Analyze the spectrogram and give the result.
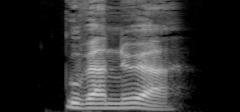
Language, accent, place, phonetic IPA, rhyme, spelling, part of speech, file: German, Germany, Berlin, [ɡuvɛʁˈnøːɐ̯], -øːɐ̯, Gouverneur, noun, De-Gouverneur.ogg
- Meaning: governor (male or of unspecified gender)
